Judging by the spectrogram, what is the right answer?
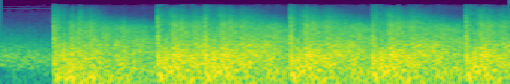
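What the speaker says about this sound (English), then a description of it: "There's a film that shows this thing going bang, bang, bang, and up it goes a ways." Project Orion test vehicle propelled by repeated explosions: a series of loud, sharp blasts about a second apart, each followed by a sustained roaring rumble, with no talking.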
